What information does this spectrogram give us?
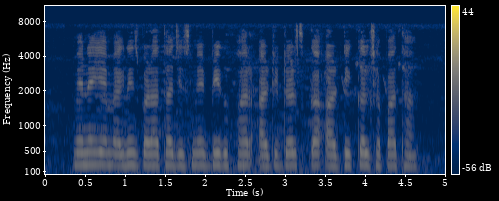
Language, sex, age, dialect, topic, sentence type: Hindi, female, 25-30, Kanauji Braj Bhasha, banking, statement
